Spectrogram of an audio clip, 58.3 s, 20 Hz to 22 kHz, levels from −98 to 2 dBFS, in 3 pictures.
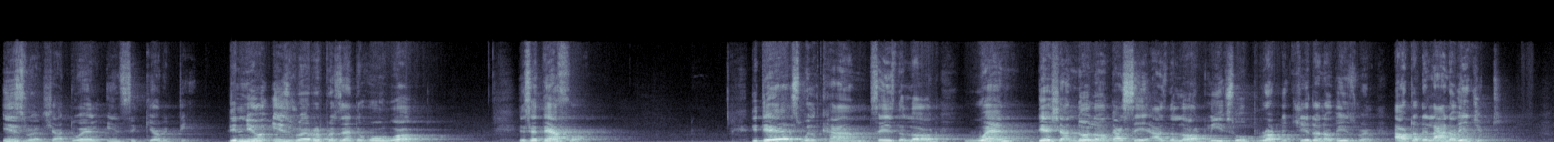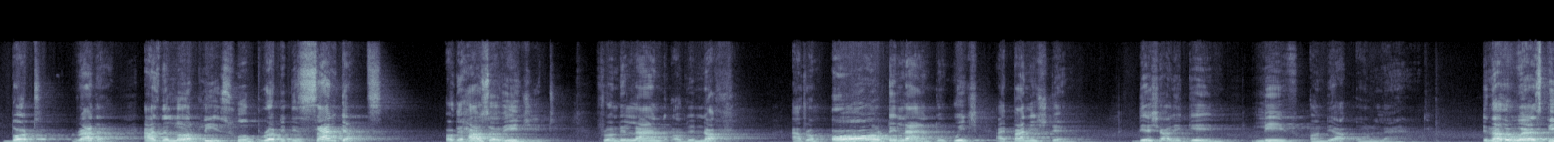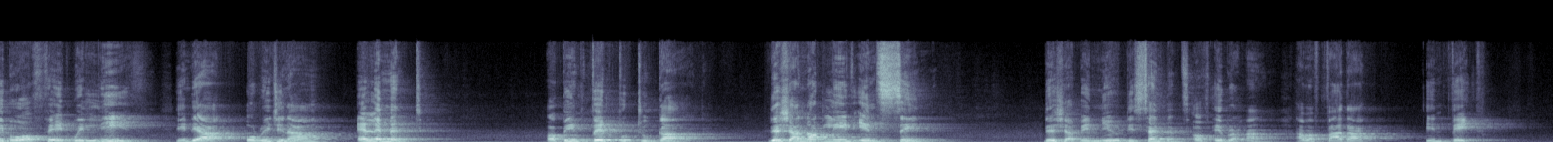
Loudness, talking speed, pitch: -20 LUFS, 120 wpm, 150 Hz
